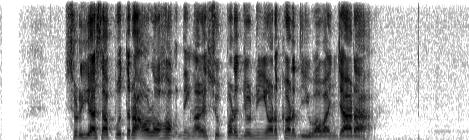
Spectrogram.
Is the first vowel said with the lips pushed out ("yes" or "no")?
yes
